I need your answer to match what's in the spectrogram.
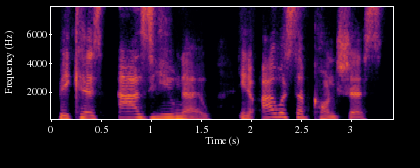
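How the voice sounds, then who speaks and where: A woman speaking as a podcast guest, explaining her views in a steady, self-assured way. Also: mid-range voice, measured pace, no echo. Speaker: podcast guest, money coach. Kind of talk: conversational interview.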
